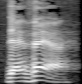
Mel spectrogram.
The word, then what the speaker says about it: deber: If you're a Spanish speaker, it's the way you probably pronounce the sound that comes in the middle of this word. Deber, ve, ve, ve. It's just like fa, but it's voiced.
